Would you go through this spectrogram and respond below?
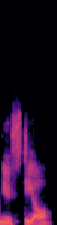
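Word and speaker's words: NUSTL: It's pronounced by its acronym, NewSTEL.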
